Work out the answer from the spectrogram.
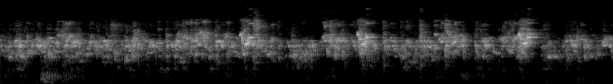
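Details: Pet budgerigars chirp in a thick, continuous chorus of buzzy warbles and squeaky calls, with louder sharp squawks standing out every second or so.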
